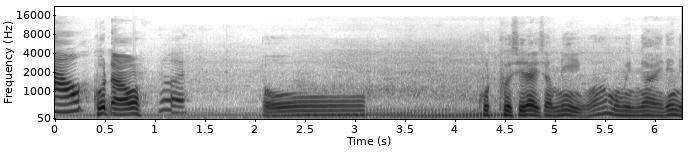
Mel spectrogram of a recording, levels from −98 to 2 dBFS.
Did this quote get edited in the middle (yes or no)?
no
